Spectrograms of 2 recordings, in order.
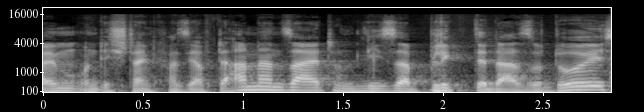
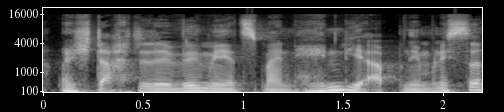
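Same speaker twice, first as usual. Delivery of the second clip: ordinary talk, nothing marked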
